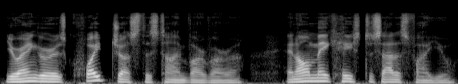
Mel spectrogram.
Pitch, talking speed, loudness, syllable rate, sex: 115 Hz, 195 wpm, -17 LUFS, 5.4 syllables/s, male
